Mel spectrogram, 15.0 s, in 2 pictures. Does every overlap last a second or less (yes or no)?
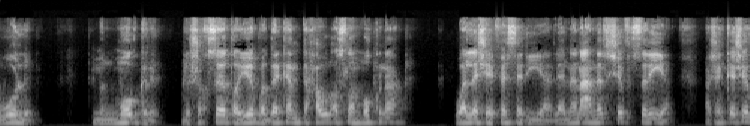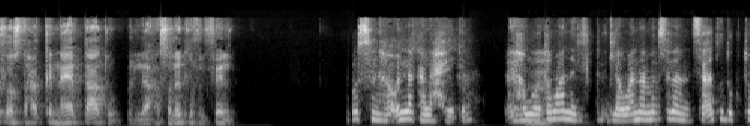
yes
